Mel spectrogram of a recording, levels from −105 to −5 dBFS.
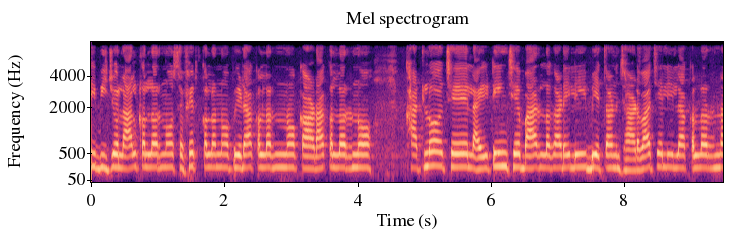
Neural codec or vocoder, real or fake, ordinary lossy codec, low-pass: none; real; none; 7.2 kHz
